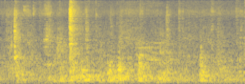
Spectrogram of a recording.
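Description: Faint shuffling of a congregation sitting down, with a few sharp clicks and knocks. The loudest knock comes a little past a third of the way in.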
